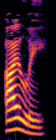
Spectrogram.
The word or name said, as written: aili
